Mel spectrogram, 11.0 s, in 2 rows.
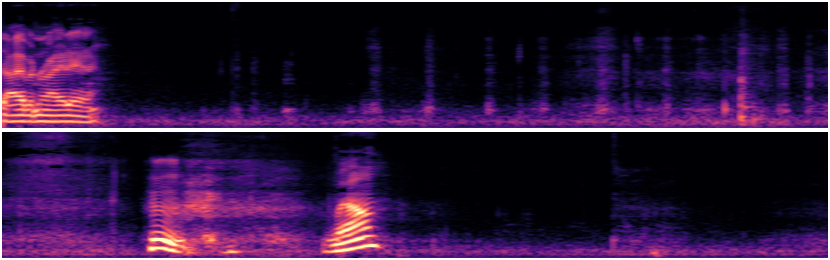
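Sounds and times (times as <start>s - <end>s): person chewing crunchy food: 1.4s - 7.0s.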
